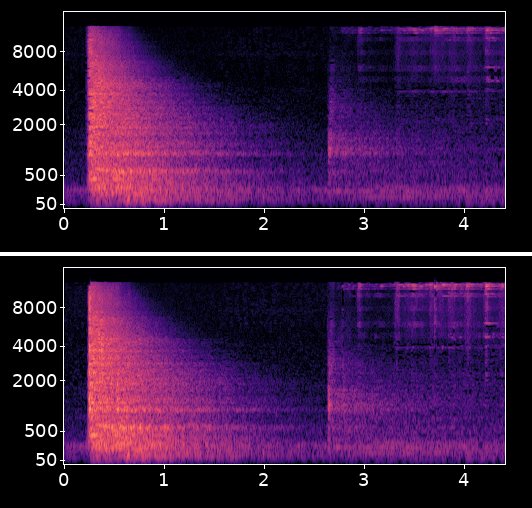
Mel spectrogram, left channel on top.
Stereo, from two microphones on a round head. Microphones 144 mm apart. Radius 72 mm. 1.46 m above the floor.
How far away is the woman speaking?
I don't hear a woman speaking.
